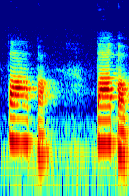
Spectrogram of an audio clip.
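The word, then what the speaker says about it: 爸爸: এই যে বিটা দেখতে পাচ্ছেন, হ্যাঁ, ইংলিশ বি, এই বি হচ্ছে চাইনিজে আমরা উচ্চারণ করি হচ্ছে প। হ্যাঁ, প। সো এখানে বাবা বলার কোনো সুযোগ নেই, এটা অ্যাকচুয়াল উচ্চারণ হচ্ছে পাপা।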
